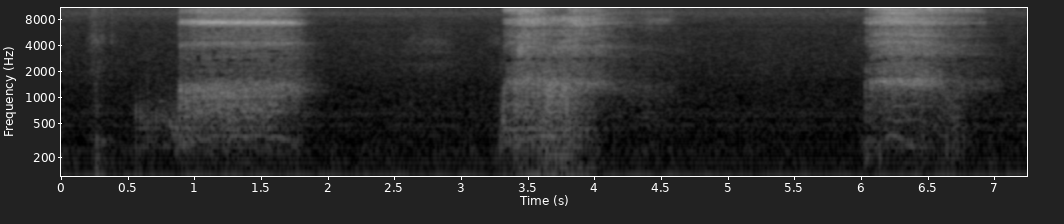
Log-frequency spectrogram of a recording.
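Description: Three loud rattling snores, about 24 a minute, each on a breath in, with a quiet room hum underneath; ordinary snoring.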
